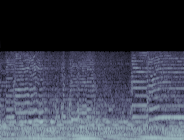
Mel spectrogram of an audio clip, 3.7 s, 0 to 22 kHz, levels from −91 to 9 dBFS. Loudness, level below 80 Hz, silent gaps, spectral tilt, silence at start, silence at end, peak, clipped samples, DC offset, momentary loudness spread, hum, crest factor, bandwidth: -25 LUFS; -28 dBFS; none; -9 dB/octave; 0 s; 0 s; -12 dBFS; under 0.1%; under 0.1%; 3 LU; 50 Hz at -30 dBFS; 12 dB; 5 kHz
